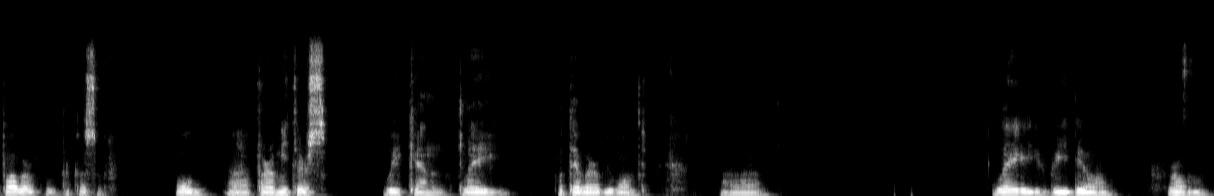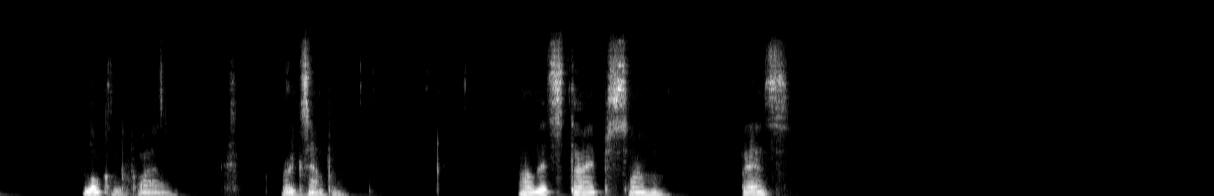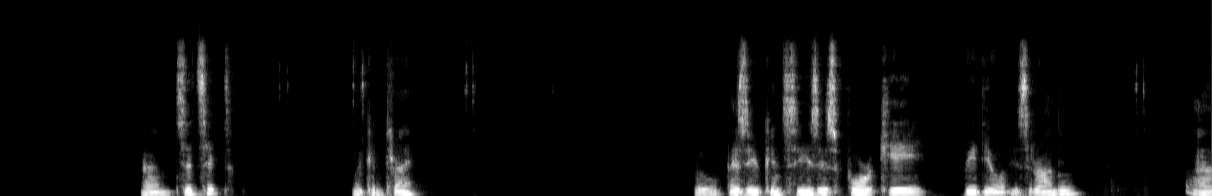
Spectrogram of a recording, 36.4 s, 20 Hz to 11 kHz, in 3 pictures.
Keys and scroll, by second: 6.1-10.5 typing, 10.9 Down, 11.6 Return, 18.1-22.8 typing, 23.1 Return.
